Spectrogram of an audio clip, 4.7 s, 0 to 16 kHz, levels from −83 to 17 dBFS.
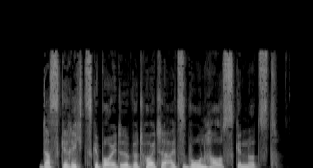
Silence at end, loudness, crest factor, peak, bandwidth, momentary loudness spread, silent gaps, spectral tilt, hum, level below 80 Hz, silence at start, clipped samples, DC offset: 0.55 s; -19 LUFS; 18 dB; 0 dBFS; 11.5 kHz; 7 LU; none; -6 dB/octave; none; -56 dBFS; 0.6 s; under 0.1%; under 0.1%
